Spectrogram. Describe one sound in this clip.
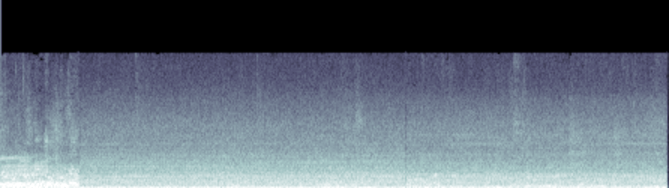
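A parked train hums steadily.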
